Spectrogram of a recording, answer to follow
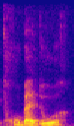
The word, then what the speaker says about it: trobador: qu'on va avoir les troubadours. Et donc les troubadours, en fait ça vient de l'occitant trobador mais prononcé troubadou et qui veut dire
